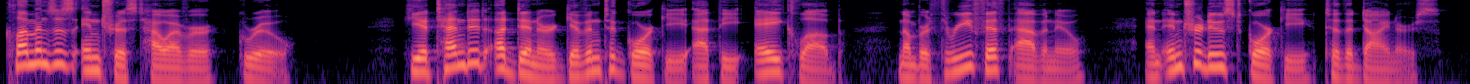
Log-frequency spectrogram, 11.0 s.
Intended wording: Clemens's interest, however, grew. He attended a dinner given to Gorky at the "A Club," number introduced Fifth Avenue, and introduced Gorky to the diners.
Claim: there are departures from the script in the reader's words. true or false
true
